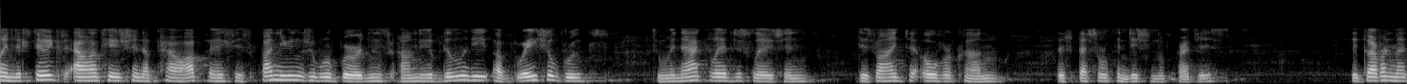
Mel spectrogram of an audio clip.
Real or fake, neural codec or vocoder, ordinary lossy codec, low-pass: fake; autoencoder, 22.05 kHz, a latent of 192 numbers a frame, VITS, trained on one speaker; Opus, 24 kbps; 5.4 kHz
